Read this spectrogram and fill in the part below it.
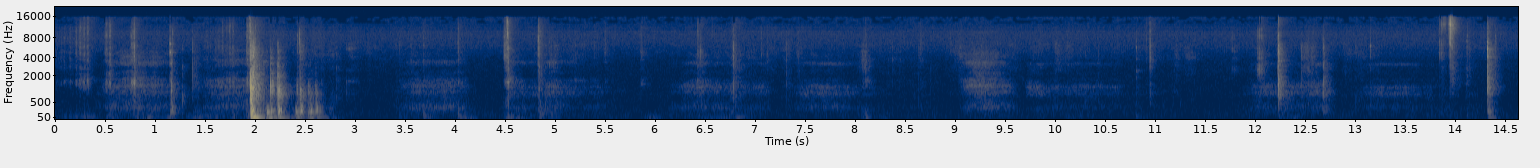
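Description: A knife shaves thin curls from wood in short scraping strokes.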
